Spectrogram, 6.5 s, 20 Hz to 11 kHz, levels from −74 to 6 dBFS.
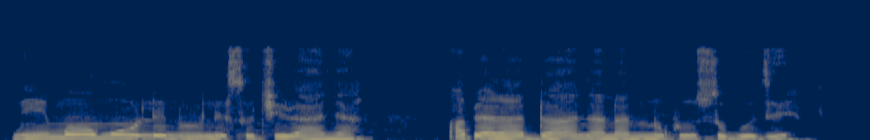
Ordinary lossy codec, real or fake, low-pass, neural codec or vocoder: none; real; 7.2 kHz; none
